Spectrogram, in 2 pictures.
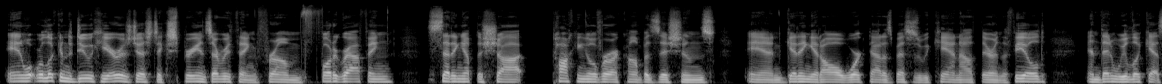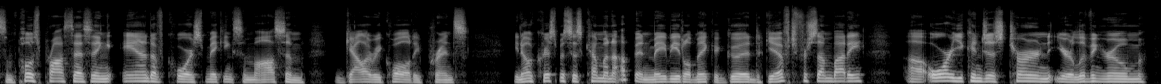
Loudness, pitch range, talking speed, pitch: -22 LUFS, 115-140 Hz, 200 wpm, 125 Hz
